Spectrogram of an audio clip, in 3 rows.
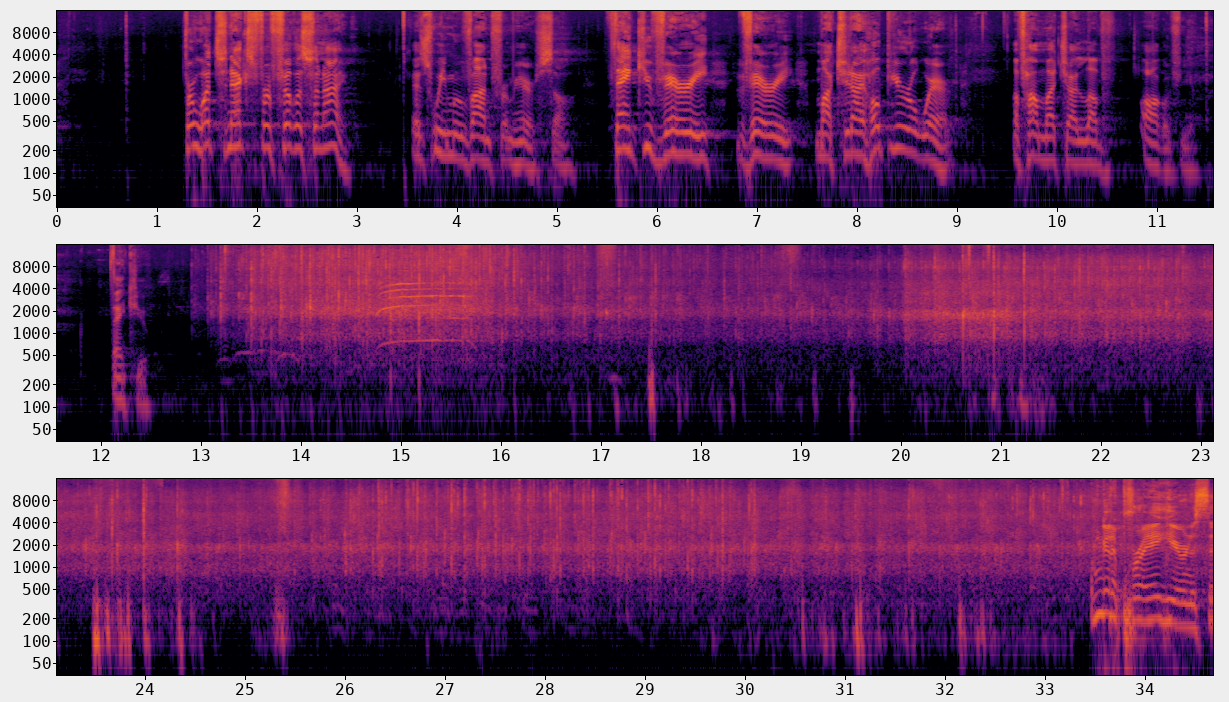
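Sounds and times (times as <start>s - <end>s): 
speech: 1.3s - 3.0s, 3.6s - 12.6s, 33.8s - 34.6s
audience applause: 13.0s - 34.6s.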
